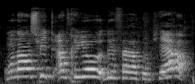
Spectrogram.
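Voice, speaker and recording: A woman's voice: very high voice, brisk, distant mic, noisy background. A woman beauty vlogger chatting casually to camera, hesitant and filler-heavy.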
